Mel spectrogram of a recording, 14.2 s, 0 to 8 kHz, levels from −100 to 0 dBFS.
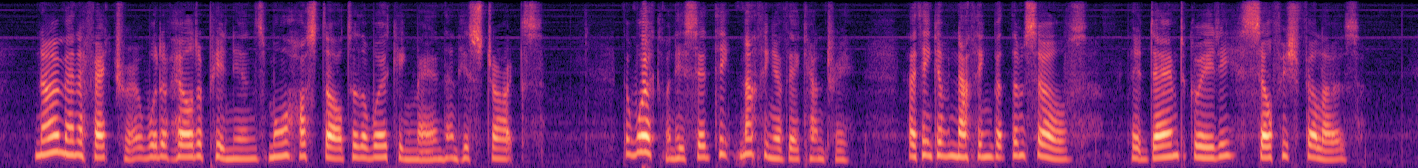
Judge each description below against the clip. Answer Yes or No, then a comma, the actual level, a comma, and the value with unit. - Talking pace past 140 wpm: Yes, average, 150 wpm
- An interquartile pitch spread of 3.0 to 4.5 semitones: Yes, average, 3.8 semitones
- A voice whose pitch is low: No, high, 200 Hz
